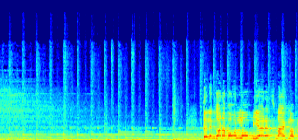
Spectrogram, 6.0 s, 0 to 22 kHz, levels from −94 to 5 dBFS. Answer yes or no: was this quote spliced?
no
